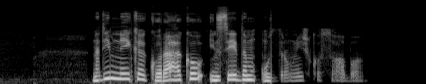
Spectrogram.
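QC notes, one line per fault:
0.95 to 1.00 s and 2.16 to 2.21 s, compressed frames skipped: whole blocks of the encoded stream never reached the output, either lost from the file or discarded by the decoder as corrupt, so playback leaps forward. The sound lurches ahead by roughly 150 ms at the first point, about three frames of some 46 ms each, and by roughly 100 ms, about two frames, at the second.
2.71 s to end, input switched to a poorer device: capture most likely moved mid-recording onto a lesser microphone or a headset's call mode. From here nothing reaches above 5.3 kHz, so the sound abruptly loses its top end and turns dull and boxy. Level falls by about 10 dB, and a new noise floor sits about 55 dB below the signal. The change happens with no gap at the switch.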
